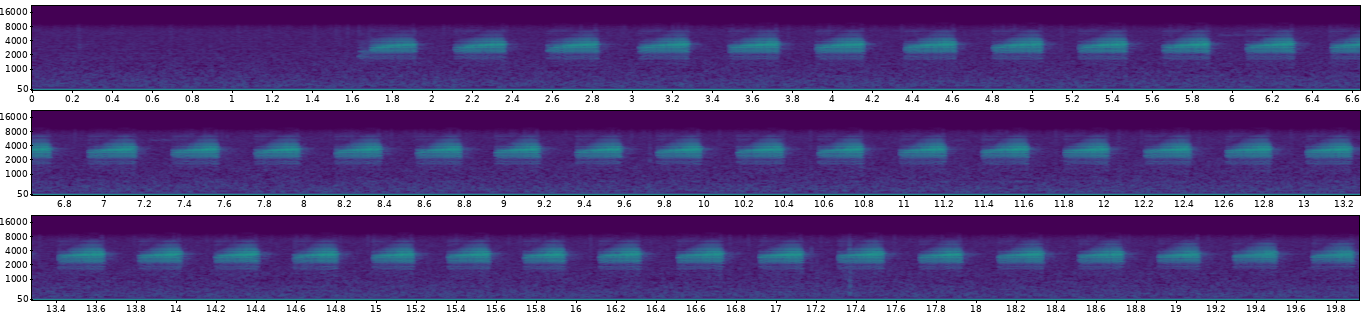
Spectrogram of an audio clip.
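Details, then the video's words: Harlequin poison frog of the "Red Head" form giving a long series of short, high, buzzy pulses, about two and a half per second, steady and even in rhythm, beginning after a brief quiet start, over a faint low hum. "Oophaga histrionica "Red Head" Ruf"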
